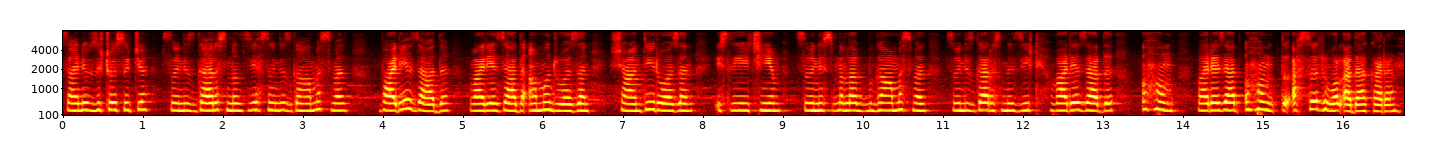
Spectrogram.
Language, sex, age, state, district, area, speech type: Kashmiri, female, 30-45, Jammu and Kashmir, Shopian, rural, spontaneous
